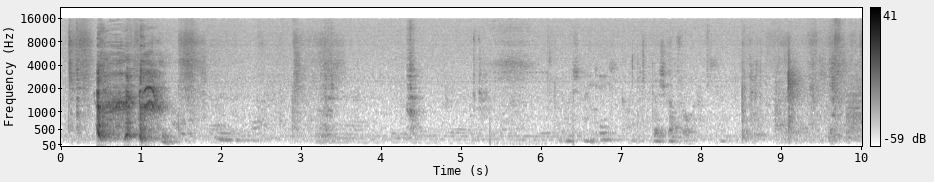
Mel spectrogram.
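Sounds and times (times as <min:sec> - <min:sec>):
person coughing: 0:00.4 - 0:01.4.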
